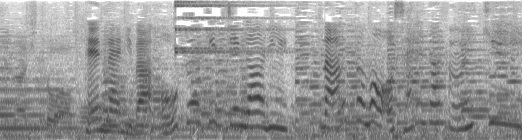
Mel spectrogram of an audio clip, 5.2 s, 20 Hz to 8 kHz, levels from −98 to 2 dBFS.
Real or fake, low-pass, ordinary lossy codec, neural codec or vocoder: real; none; none; none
